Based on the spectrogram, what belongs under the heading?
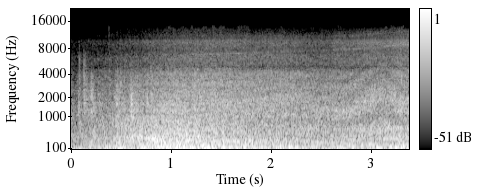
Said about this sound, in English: This is a 125-ton excavator loading a 100-ton dump truck with Category 1 ore. So this is the best quality ore. And so you have enough dump trucks so that when one is full and off, there's another dump truck to take its place.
